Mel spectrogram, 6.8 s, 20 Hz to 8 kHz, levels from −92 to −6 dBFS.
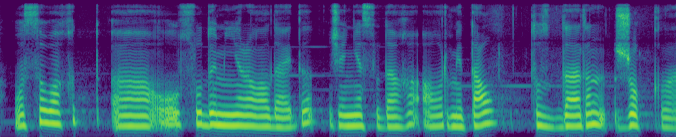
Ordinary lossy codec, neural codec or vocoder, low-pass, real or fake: none; none; 7.2 kHz; real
